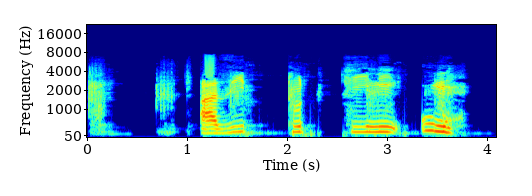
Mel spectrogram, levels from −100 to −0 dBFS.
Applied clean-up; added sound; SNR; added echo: none; none; none; none.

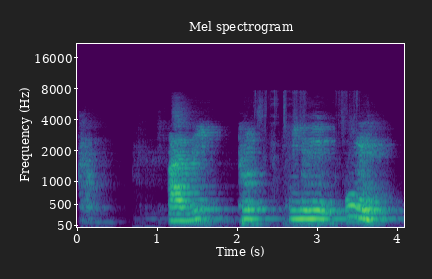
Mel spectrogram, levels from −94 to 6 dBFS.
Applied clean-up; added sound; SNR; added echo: neural separator model SepFormer DNS4.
